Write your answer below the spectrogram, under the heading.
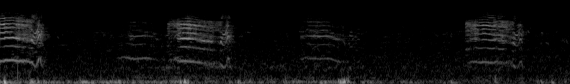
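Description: Spur-winged lapwing giving four bursts of shrill, nasal, slightly bent calls about every second and a half, over low rumbling wind noise.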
